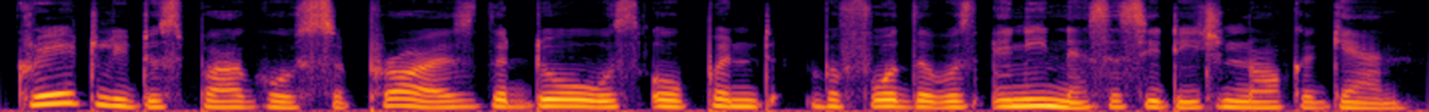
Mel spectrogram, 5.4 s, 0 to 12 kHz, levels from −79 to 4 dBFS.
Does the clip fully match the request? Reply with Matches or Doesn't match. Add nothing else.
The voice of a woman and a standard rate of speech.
Matches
